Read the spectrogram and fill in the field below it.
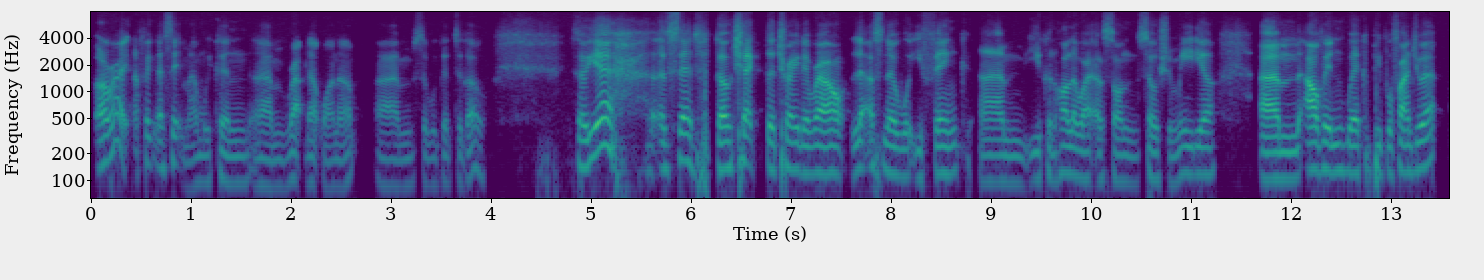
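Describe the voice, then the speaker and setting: A man's voice: mid-range voice, animated, moderate pace, fairly bright tone, dry recording, lo-fi sound. A man hosting a casual podcast chat, laid-back, with lots of ums and you-knows. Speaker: podcast host.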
